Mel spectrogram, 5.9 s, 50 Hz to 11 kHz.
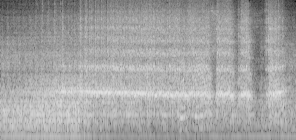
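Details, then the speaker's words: Bearing lubricant test rig with AFO refrigerant oil under rising pressure: begins failing at 15, locks at 20 and 25; amps climb from 5.1 to 7, noise peaks at 103 dB; high squeal over harsh scraping, then seizes; significant bearing metal wear. "We can hear it begin to fail at 15. And at 20 it locks up, at 25 it definitely locks up."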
